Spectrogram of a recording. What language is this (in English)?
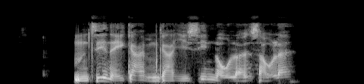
Cantonese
